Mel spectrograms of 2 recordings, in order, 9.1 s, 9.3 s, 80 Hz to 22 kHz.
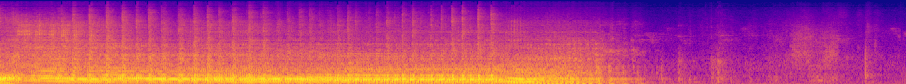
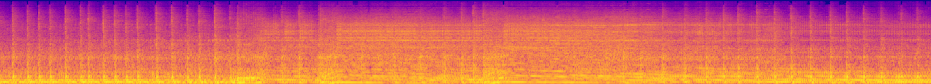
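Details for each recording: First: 1972 Suzuki TS250, just acquired, started on choke: strained droning note for a few seconds, then falls away instead of picking up; hesitates coming off idle to eighth throttle, owner suspects a plugged pilot jet. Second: 1972 Suzuki TS250 two-stroke with a fuel delivery problem, after fitting a 170 jet for altitude: revs up and drops back cleanly, picking up quickly with the throttle, no stumbling. More responsive, normal running.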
